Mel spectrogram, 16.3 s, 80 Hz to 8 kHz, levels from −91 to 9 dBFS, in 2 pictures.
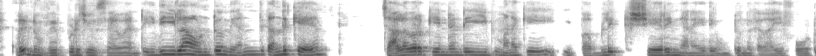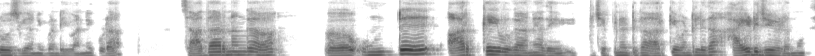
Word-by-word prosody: అరేయ్! -, -, +4 dB
నువ్వు 135 Hz, -3 st, -4 dB
ఎప్పుడు 140 Hz, +3 st, -3 dB
చూసావు, 130 Hz, -1 st, -4 dB
అంటే 115 Hz, +6 st, -9 dB
ఇది 175 Hz, +5 st, +3 dB
ఇలా 195 Hz, +1 st, +8 dB
ఉంటుంది. 165 Hz, +1 st, +3 dB
అంద 175 Hz, +2 st, -4 dB
అందుకే 195 Hz, +1 st, +5 dB, 0.8 s
చాలా -, -, +3 dB
వరకేంటంటే, 160 Hz, -2 st, +1 dB
ఈ -, -, -1 dB, 0.2 s
మనకి 140 Hz, +5 st, -3 dB, 0.4 s
ఈ -, -, -11 dB
పబ్లిక్ 140 Hz, +8 st, -3 dB, 0.2 s
షేరింగ్ 140 Hz, -1 st, +2 dB
అనేది 125 Hz, 0 st, -7 dB
ఉంటుంది 120 Hz, +2 st, -7 dB
కదా! 95 Hz, 0 st, -10 dB
ఈ -, -, -11 dB
ఫోటోస్ 130 Hz, +4 st, -2 dB
గానివ్వండి, 115 Hz, -1 st, -9 dB
ఇవన్నీ 115 Hz, +3 st, -9 dB
కూడా -, -, -6 dB, 0.7 s
సాధారణంగా 160 Hz, +7 st, -1 dB, 0.7 s
ఆహ్, 130 Hz, +1 st, +1 dB, 0.2 s
ఉంటే 160 Hz, +6 st, +7 dB, 0.5 s
ఆర్కైవ్ 155 Hz, +3 st, +2 dB
గాని, 130 Hz, +1 st, -4 dB
అది 120 Hz, -2 st, -6 dB, 0.4 s
చెప్పినట్టుగా 135 Hz, +2 st, -6 dB
ఆర్కైవ్ 135 Hz, +4 st, -5 dB
అంటే 135 Hz, +2 st, -6 dB
లేదా, 155 Hz, +4 st, -2 dB, 0.2 s
హైడ్ 155 Hz, +6 st, +3 dB
చేయడము, 125 Hz, -3 st, -2 dB
140 Hz, 135 wpm, -29 LUFS, 125-160 Hz, 0.8 s, ఇలా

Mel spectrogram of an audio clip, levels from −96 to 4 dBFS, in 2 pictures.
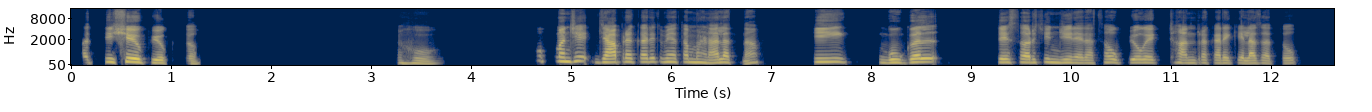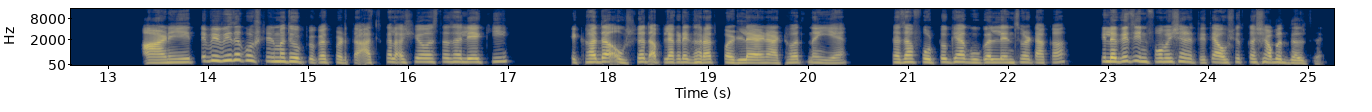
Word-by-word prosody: अतिशय 225 Hz, +5 st, +6 dB
उपयुक्त. 175 Hz, -7 st, 0 dB, 2.0 s
हो. 150 Hz, -3 st, -6 dB, 1.0 s
खूप 305 Hz, -3 st, -15 dB
म्हणजे 270 Hz, +1 st, +4 dB
ज्या 215 Hz, 0 st, +8 dB
प्रकारे 230 Hz, +1 st, 0 dB
तुम्ही 230 Hz, 0 st, -1 dB
आता 225 Hz, 0 st, -3 dB
म्हणालात 200 Hz, -1 st, +1 dB
ना, 185 Hz, -, -4 dB, 0.6 s
की 235 Hz, -1 st, +2 dB, 0.4 s
Google 215 Hz, +5 st, +4 dB, 0.7 s
ते 210 Hz, 0 st, +4 dB
सर्च 200 Hz, -1 st, 0 dB
इंजिन 195 Hz, -2 st, 0 dB
आहे. 175 Hz, -, -1 dB
याचा 170 Hz, +3 st, -6 dB
उपयोग 195 Hz, 0 st, -2 dB
एक 185 Hz, -2 st, -2 dB
छानप्रकारे 175 Hz, -2 st, -2 dB
केला 160 Hz, -1 st, -1 dB
जातो. 160 Hz, 0 st, -8 dB, 1.2 s
आणि 195 Hz, +4 st, +3 dB
ते -, -, -2 dB
विविध 315 Hz, +2 st, +2 dB
गोष्टींमध्ये 265 Hz, -5 st, 0 dB
उपयोगात 215 Hz, -2 st, -1 dB
पडतं. 190 Hz, -3 st, -4 dB
आजकाल 210 Hz, +5 st, -3 dB
अशी 210 Hz, +3 st, -3 dB
अवस्था 235 Hz, 0 st, -2 dB
झालीये 225 Hz, -1 st, +2 dB
की 245 Hz, +5 st, -8 dB, 0.7 s
एखादं 225 Hz, +4 st, +3 dB
औषध 210 Hz, +5 st, -2 dB
आपल्याकडे 210 Hz, +1 st, +1 dB
घरात 200 Hz, +1 st, +1 dB
पडलंय 185 Hz, -2 st, +3 dB
आणि 180 Hz, 0 st, +1 dB
आठवत 190 Hz, +4 st, -2 dB
नाहीये. 170 Hz, -3 st, -4 dB, 0.5 s
त्याचा 215 Hz, +1 st, +1 dB
फोटो 215 Hz, +1 st, -1 dB
घ्या, 230 Hz, +2 st, +2 dB
Google 200 Hz, +1 st, -1 dB
Lensवर 200 Hz, +1 st, -1 dB
टाका, 195 Hz, +3 st, -3 dB, 0.4 s
की 260 Hz, -, +1 dB
लगेच 260 Hz, +3 st, +5 dB
इन्फॉर्मेशन 245 Hz, -1 st, -1 dB
येते 200 Hz, -5 st, -5 dB
ते -, -, 0 dB
औषध 200 Hz, +3 st, -1 dB
कशाबद्दलचंय. 200 Hz, -, -3 dB
205 Hz, 130 wpm, -22 LUFS, 185-230 Hz, 2.0 s, ज्या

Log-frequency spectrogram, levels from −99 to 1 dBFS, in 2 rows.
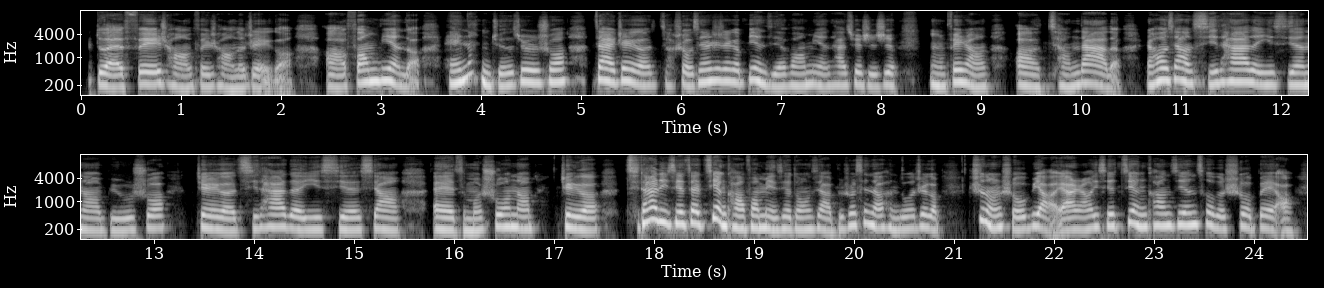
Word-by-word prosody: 对， 190 Hz, -4 st, +3 dB
非 215 Hz, +4 st, +1 dB
常， 190 Hz, -5 st, -5 dB
非 185 Hz, 0 st, -5 dB
常 185 Hz, -4 st, -6 dB
的 165 Hz, +1 st, -4 dB
这 180 Hz, -1 st, -4 dB
个， -, -, -8 dB, 0.3 s
嗯， 180 Hz, -1 st, -4 dB
方 240 Hz, +6 st, +4 dB
便 255 Hz, -6 st, +5 dB
的。 -, -, -6 dB, 0.2 s
哎， 235 Hz, +3 st, +6 dB
那 355 Hz, -, +1 dB
你 235 Hz, -5 st, +4 dB
觉 195 Hz, -1 st, -3 dB
得 200 Hz, -, 0 dB
就 250 Hz, +4 st, +1 dB
是 240 Hz, -1 st, +4 dB
说， 245 Hz, +1 st, +2 dB, 0.3 s
在 260 Hz, -4 st, +5 dB
这 260 Hz, 0 st, +3 dB
个 200 Hz, -2 st, -2 dB, 0.2 s
首 195 Hz, -2 st, -3 dB
先 245 Hz, +4 st, +3 dB
是 265 Hz, -, +3 dB
这 255 Hz, 0 st, +2 dB
个 240 Hz, -2 st, 0 dB
便 245 Hz, -2 st, +2 dB
捷 190 Hz, -1 st, -3 dB
方 200 Hz, 0 st, -3 dB
面， 200 Hz, -3 st, -4 dB
它 200 Hz, 0 st, -4 dB
确 210 Hz, +1 st, -4 dB
实 190 Hz, -2 st, -5 dB
是， 205 Hz, 0 st, -3 dB, 0.3 s
嗯， 200 Hz, -3 st, -1 dB
非 245 Hz, +4 st, +3 dB
常， 185 Hz, -5 st, -1 dB, 0.2 s
嗯， 195 Hz, -4 st, -2 dB
强 195 Hz, +1 st, -4 dB
大 220 Hz, -4 st, +2 dB
的。 -, -, -6 dB, 0.2 s
然 205 Hz, -, -1 dB
后 270 Hz, 0 st, +7 dB
像 265 Hz, -4 st, +2 dB
其 230 Hz, -2 st, -3 dB
它 250 Hz, 0 st, +3 dB
的 235 Hz, -2 st, +1 dB
一 210 Hz, 0 st, -2 dB
些 210 Hz, 0 st, -3 dB
呢， 195 Hz, -2 st, -3 dB
比 185 Hz, 0 st, -8 dB
如 185 Hz, +1 st, -3 dB
说 220 Hz, +2 st, -4 dB, 0.3 s
这 220 Hz, -4 st, +1 dB
个 185 Hz, -2 st, 0 dB
其 185 Hz, +3 st, -7 dB
它 235 Hz, +1 st, 0 dB
的 210 Hz, -3 st, 0 dB
一 200 Hz, +1 st, -2 dB
些 200 Hz, 0 st, -2 dB
像 195 Hz, -1 st, -3 dB, 0.3 s
哎， 200 Hz, -1 st, +1 dB
怎 185 Hz, +1 st, -5 dB
么 185 Hz, +1 st, -1 dB
说 235 Hz, +3 st, +1 dB
呢， 215 Hz, -3 st, +1 dB, 0.3 s
这 235 Hz, -, +4 dB
个 195 Hz, -1 st, +2 dB, 0.3 s
其 -, -, -5 dB
它 340 Hz, +4 st, +6 dB
的 -, -, +7 dB
一 290 Hz, -, +5 dB
些 275 Hz, 0 st, +4 dB
在 280 Hz, 0 st, +4 dB
健 285 Hz, +2 st, +5 dB
康 225 Hz, -3 st, +2 dB
方 225 Hz, 0 st, +1 dB
面 220 Hz, -2 st, +2 dB
的 195 Hz, -, -1 dB
一 -, -, -3 dB
些 205 Hz, 0 st, -1 dB
东 200 Hz, 0 st, -2 dB
西 215 Hz, -, -4 dB
啊， 190 Hz, -2 st, -2 dB
比 175 Hz, -, -11 dB
如 -, -, -7 dB
说 250 Hz, +3 st, +1 dB
现 275 Hz, +2 st, -1 dB
在 225 Hz, -3 st, +2 dB
很 210 Hz, -3 st, -4 dB
多 205 Hz, +1 st, -4 dB
这 235 Hz, +1 st, -1 dB
个 200 Hz, -3 st, -2 dB, 0.3 s
智 340 Hz, -, -1 dB
能 235 Hz, -4 st, +3 dB
手 205 Hz, -3 st, -2 dB
表 235 Hz, -3 st, 0 dB
呀， 190 Hz, +2 st, +2 dB
然 200 Hz, 0 st, -3 dB
后 215 Hz, -, -2 dB
一 230 Hz, -, -1 dB
些 245 Hz, +1 st, +1 dB
健 240 Hz, 0 st, +1 dB
康 250 Hz, +1 st, +1 dB
监 260 Hz, +1 st, +3 dB
测 265 Hz, -1 st, -1 dB
的 210 Hz, -2 st, -3 dB
设 235 Hz, +1 st, -3 dB
备 210 Hz, -1 st, -3 dB
啊， 180 Hz, 0 st, -5 dB
210 Hz, 275 characters per minute, -22 LUFS, 195-240 Hz, 0.3 s, 后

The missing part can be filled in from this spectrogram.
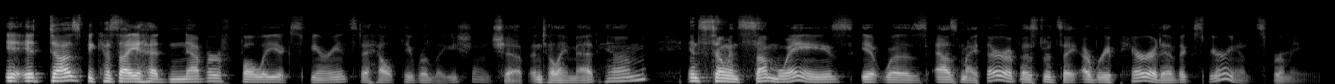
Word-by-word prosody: I -, -, +8 dB
it 165 Hz, 0 st, +4 dB
does 175 Hz, +3 st, +7 dB
because 150 Hz, -5 st, 0 dB
I 135 Hz, -2 st, +9 dB
had 125 Hz, -3 st, +1 dB
never 130 Hz, +4 st, -1 dB
fully 120 Hz, -5 st, -1 dB
experienced 110 Hz, +2 st, -9 dB
a 110 Hz, -, -3 dB
healthy 105 Hz, +1 st, -7 dB
relationship 100 Hz, +4 st, -10 dB
until 95 Hz, -, -2 dB
I 95 Hz, -, -4 dB
met 90 Hz, 0 st, -5 dB
him, 165 Hz, -, -5 dB, 0.4 s
and 160 Hz, 0 st, +4 dB
so 155 Hz, -2 st, +5 dB
in 130 Hz, -, +5 dB
some 145 Hz, +3 st, +1 dB
ways, 120 Hz, -4 st, 0 dB
it 120 Hz, +1 st, 0 dB
was, 105 Hz, -3 st, -3 dB
as 115 Hz, -3 st, -1 dB
my -, -, -4 dB
therapist 110 Hz, +1 st, -2 dB
would 120 Hz, -3 st, -3 dB
say, 105 Hz, -, -2 dB
"a 120 Hz, -, 0 dB
reparative 110 Hz, -, -1 dB
experience" 115 Hz, 0 st, -9 dB
for 95 Hz, -1 st, -9 dB
me. 80 Hz, -4 st, -25 dB
120 Hz, 150 wpm, -23 LUFS, 105-145 Hz, 0.4 s, I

